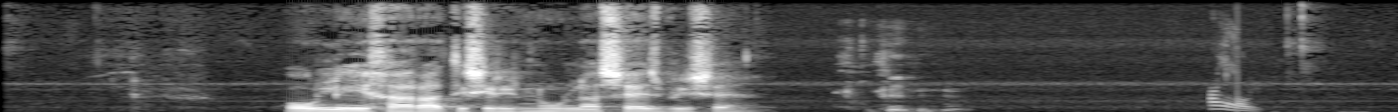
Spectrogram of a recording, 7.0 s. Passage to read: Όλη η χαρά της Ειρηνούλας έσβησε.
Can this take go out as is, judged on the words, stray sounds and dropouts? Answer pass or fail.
fail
